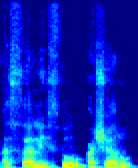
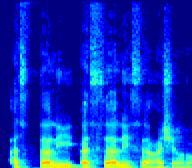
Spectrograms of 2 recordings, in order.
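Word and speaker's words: الثالث عشر: Jadi dibacanya bukan as-salisu asyaru, tapi as-salisa asyaru, ar-rabi asyaru, al-khamis asyaru, begitu ya.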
